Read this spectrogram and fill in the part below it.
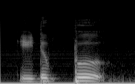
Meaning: hip, waist, side
- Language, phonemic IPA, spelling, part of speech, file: Tamil, /ɪɖʊpːɯ/, இடுப்பு, noun, Ta-இடுப்பு.ogg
